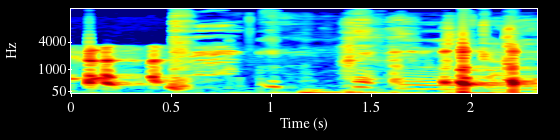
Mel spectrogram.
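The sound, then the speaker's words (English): A few short, sharp coughs from a 26-year-old woman, broken by voiced, breathy sounds that edge toward laughter, with no clear words spoken. “I'm coughing”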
